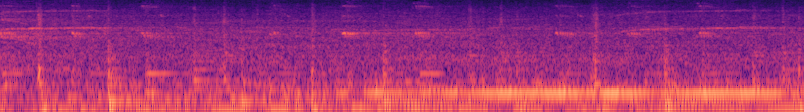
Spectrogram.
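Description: Live percussion solo on a small hand drum held under the arm and struck by hand in a quick, regular rhythm, with a low held tone coming in about two seconds in.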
